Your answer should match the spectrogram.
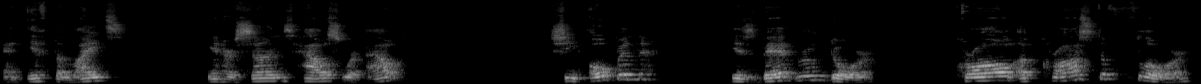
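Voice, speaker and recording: A man reading a children's story aloud expressively and deliberately, pausing between short phrases. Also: on the high side, expressive. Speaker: storybook reader. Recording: echoey room, distant from mic.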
